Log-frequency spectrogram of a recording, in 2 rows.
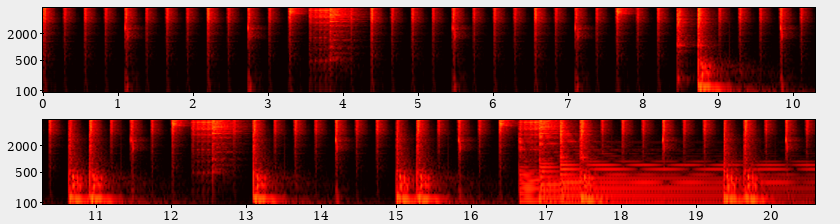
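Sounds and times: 
rhythm: 0:00.0 - 0:20.5.

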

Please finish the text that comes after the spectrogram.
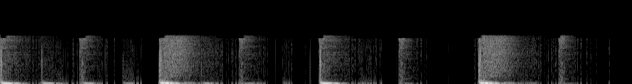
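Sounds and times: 
pop beat loop: 0:00.0 - 0:02.4.

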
